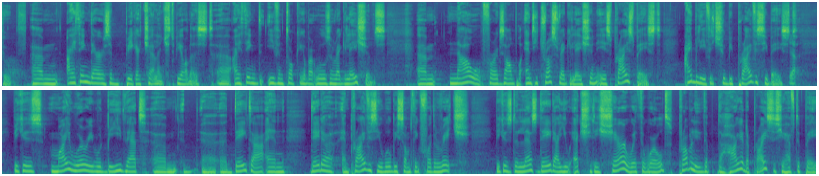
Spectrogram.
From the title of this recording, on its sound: Live from Money 20/20 Europe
